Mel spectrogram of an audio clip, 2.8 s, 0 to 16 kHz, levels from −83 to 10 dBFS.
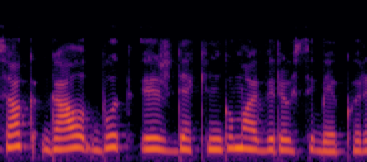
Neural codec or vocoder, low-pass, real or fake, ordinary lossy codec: codec, 16 kHz, 8 kbps, FunCodec, trained on LibriTTS, 25 frames a second; 7.2 kHz; fake; Opus, 24 kbps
